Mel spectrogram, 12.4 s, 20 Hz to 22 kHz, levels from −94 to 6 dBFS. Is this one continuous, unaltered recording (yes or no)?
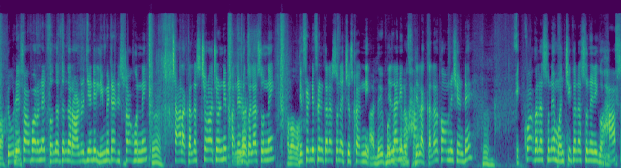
no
